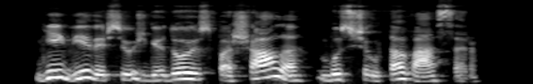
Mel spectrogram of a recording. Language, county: Lithuanian, Telšiai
